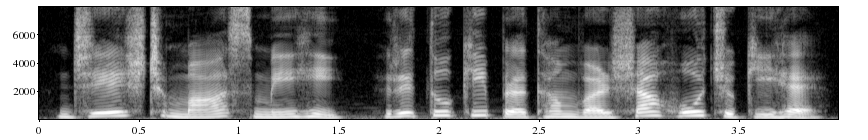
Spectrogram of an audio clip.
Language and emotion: Hindi, neutral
